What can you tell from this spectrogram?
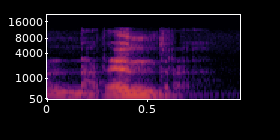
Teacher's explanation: नर का अकार और इंद्र का इकार मिलकर के एकार बना दिए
